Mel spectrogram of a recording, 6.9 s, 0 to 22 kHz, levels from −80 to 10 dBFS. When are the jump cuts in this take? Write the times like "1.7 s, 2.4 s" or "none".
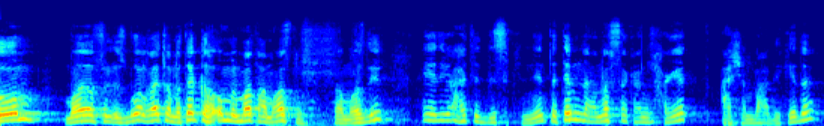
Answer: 3.4 s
